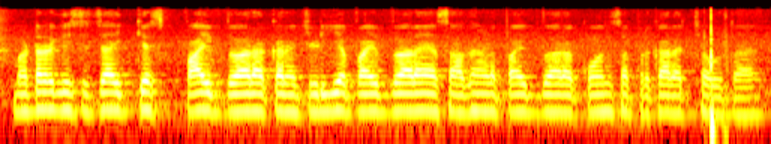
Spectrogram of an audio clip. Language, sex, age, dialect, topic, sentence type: Hindi, male, 18-24, Awadhi Bundeli, agriculture, question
